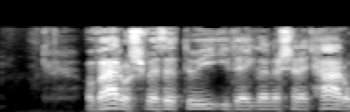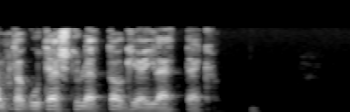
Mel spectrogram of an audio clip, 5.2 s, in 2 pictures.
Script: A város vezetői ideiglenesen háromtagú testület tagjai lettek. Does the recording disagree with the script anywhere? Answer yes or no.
yes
